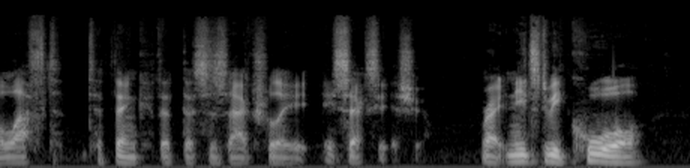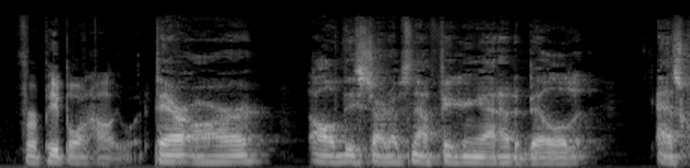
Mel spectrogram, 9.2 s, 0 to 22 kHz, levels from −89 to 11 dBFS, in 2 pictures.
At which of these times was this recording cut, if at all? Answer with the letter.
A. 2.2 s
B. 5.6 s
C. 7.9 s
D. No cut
B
